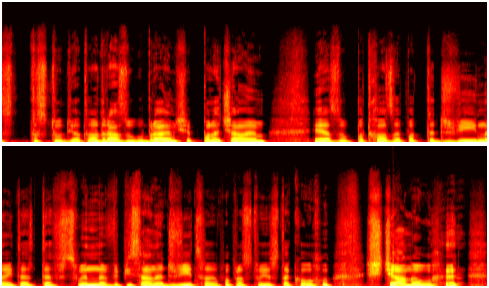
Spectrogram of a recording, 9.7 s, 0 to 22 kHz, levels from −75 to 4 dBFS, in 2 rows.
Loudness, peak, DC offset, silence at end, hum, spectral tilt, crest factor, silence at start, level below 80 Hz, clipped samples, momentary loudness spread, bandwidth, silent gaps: -15 LUFS; 0 dBFS; under 0.1%; 0 s; none; -6 dB/octave; 14 dB; 0 s; -52 dBFS; under 0.1%; 8 LU; 17 kHz; none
